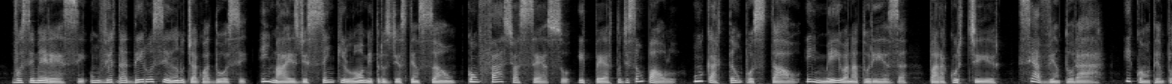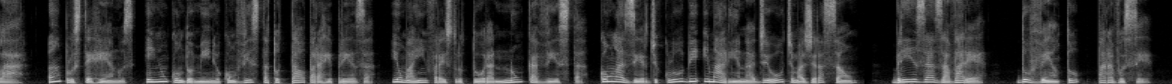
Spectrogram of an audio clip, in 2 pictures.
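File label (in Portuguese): Feminino, Português - Brasileiro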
